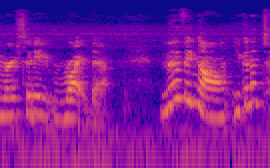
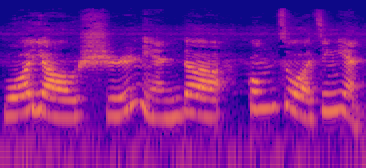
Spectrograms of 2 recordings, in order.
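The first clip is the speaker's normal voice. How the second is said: slow model sentence; slower than usual. Shown as a demonstration. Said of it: "So say".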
